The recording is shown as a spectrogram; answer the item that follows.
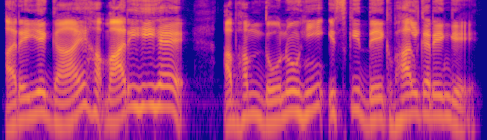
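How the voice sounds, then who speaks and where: Humble young village man, played by a man, cartoon moral tale, higher male pitch, polite earnest manner, dry recording. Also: lively intonation, takes it slowly, bright, forceful tone, no room sound, heavily acted. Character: kind, humble, helpful young village husband. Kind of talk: animated Hindi moral story voice acting.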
